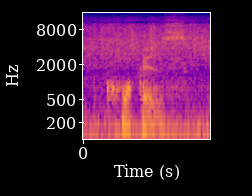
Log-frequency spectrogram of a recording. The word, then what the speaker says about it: quokkas: And also, the little cute furry creatures you were referring to are pronounced quokkas.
